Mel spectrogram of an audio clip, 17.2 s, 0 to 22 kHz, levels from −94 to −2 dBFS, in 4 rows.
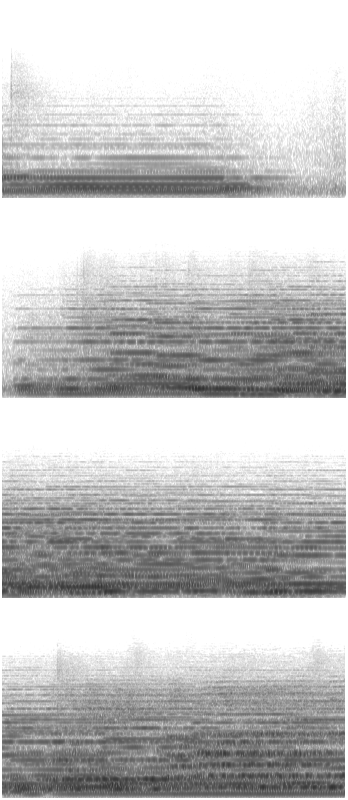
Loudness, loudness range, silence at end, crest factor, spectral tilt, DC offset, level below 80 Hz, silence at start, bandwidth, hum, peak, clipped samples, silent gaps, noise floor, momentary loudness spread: -28 LUFS; 11 LU; 0 s; 16 dB; -9 dB/octave; under 0.1%; -54 dBFS; 0 s; 7.2 kHz; none; -12 dBFS; under 0.1%; none; -57 dBFS; 10 LU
